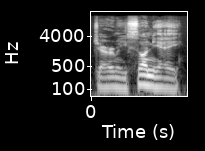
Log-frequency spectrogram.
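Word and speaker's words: Jeremy Saulnier: And as you mentioned before, this is the third time you've worked with Jeremy Saunier, as I'm told is how you are the correct way to pronounce his name, because I have been saying it wrong for quite a while now.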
